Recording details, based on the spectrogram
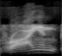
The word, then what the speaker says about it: Brian: It's my name, Brian, B as in boy, R-I-A-N. Last name is Peskin, P as in park, E-S-K-I-N.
